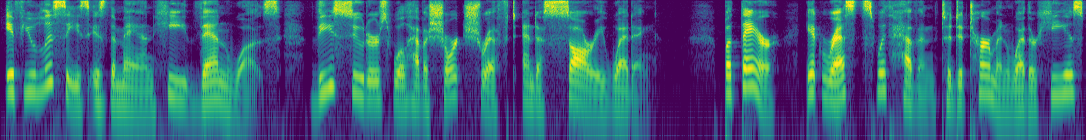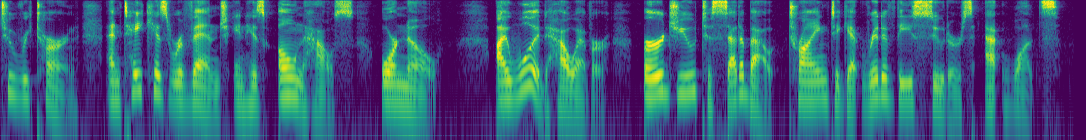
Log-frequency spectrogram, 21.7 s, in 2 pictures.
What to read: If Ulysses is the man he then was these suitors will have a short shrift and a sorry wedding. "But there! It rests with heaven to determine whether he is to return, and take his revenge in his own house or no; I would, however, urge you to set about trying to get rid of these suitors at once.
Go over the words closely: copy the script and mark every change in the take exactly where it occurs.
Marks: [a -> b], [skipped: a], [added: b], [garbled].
If Ulysses is the man he then was these suitors will have a short shrift and a sorry wedding. "But there! It rests with heaven to determine whether he is to return, and take his revenge in his own house or no; I would, however, urge you to set about trying to get rid of these suitors at once.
